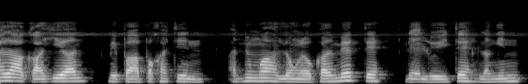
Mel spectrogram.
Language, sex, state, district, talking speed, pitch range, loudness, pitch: Mizo, male, Mizoram, Aizawl, 195 wpm, 130-150 Hz, -18 LUFS, 140 Hz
